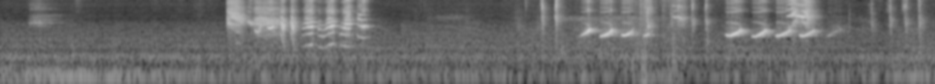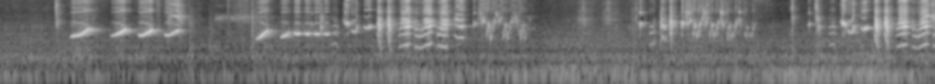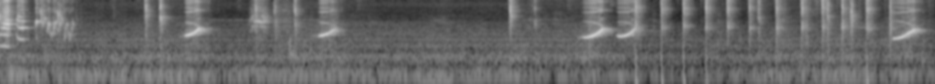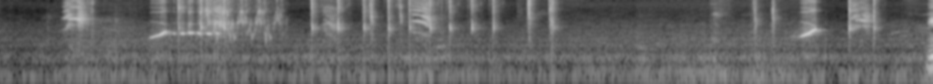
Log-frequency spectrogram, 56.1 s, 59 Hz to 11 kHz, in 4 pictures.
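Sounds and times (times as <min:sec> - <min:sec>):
parrot chattering squawks: 0:03.4 - 0:05.7, 0:18.7 - 0:22.0, 0:23.6 - 0:25.4, 0:26.1 - 0:29.2, 0:48.1 - 0:48.8.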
